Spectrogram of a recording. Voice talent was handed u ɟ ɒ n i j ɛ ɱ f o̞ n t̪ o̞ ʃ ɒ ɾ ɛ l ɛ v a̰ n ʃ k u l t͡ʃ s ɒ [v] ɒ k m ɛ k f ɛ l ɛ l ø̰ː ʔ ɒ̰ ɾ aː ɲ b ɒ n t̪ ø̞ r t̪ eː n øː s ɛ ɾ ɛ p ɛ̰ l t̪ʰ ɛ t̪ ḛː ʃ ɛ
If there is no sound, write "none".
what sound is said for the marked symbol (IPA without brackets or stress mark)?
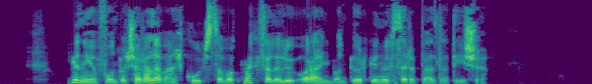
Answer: v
